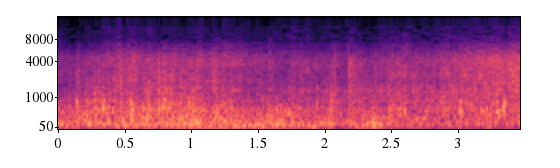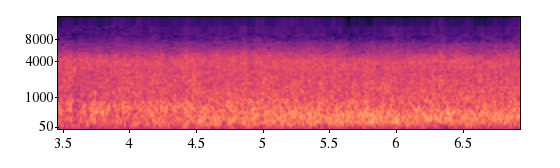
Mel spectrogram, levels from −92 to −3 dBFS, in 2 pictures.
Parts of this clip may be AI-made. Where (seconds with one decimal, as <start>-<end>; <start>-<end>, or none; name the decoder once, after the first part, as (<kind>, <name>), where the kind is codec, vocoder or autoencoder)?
0.0-6.9 (vocoder, Vocos)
